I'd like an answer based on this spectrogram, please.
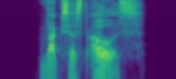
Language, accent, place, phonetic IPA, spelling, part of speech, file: German, Germany, Berlin, [ˌvaksəst ˈaʊ̯s], wachsest aus, verb, De-wachsest aus.ogg
- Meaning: second-person singular subjunctive I of auswachsen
